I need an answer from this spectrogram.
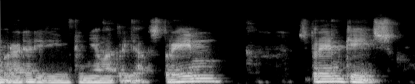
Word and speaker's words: gauge: Strain gauge, tulisannya gauge boleh, gage boleh, bacanya gauge, strain gauge.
